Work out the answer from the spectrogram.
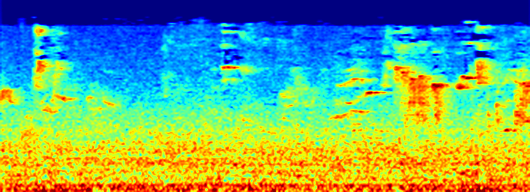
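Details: A young captive common house martin gives soft, scratchy high chirps and twitters over steady low noise, coaxed by its keeper to sing in what is called its first solo concert.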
